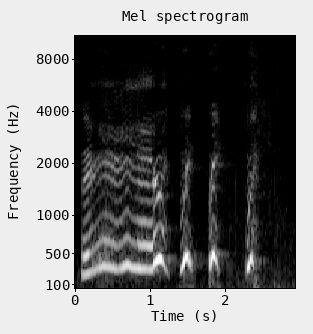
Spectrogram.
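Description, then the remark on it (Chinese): A person imitates a dog: a drawn-out, wavering growl lasting about a second, followed by three short, sharp barks spaced unevenly, all fairly loud and with no other sounds. “玛莎赶紧跑到厨房，她大声的汪汪叫，开始咆哮，试图摆出最凶狠的模样。”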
